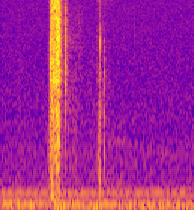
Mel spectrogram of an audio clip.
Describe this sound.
FX Squirt
A squirting liquid sound.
